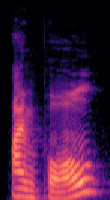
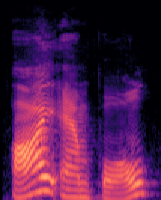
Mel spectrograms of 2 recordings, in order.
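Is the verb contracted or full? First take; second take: contracted; full. First: The verb is contracted into one quick syllable. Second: The verb is said as two separate words. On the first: "а второй раз в сокращенной" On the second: "Первый раз читаем глаголы to be в полной форме"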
